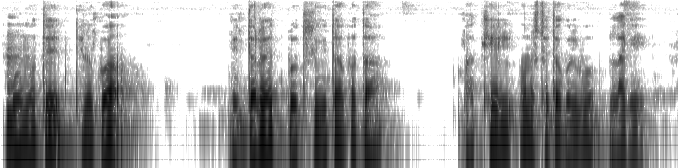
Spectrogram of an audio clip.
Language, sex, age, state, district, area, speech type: Assamese, male, 18-30, Assam, Barpeta, rural, spontaneous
